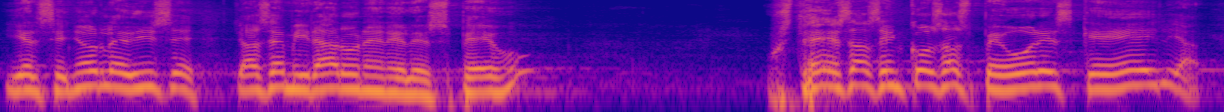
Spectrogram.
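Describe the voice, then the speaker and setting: A high-voiced man with a Colombian accent preaches a sermon to his congregation. He drawls out the scripture quotes for emphasis. His voice rings with the long reverb of a big church auditorium. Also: a little slow, a little mellow. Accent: Colombian Spanish. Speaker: pastor.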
